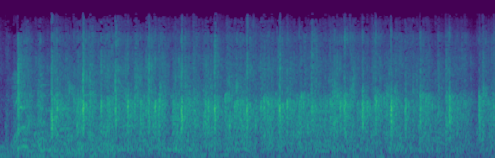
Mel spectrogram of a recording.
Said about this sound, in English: You better applaud him.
